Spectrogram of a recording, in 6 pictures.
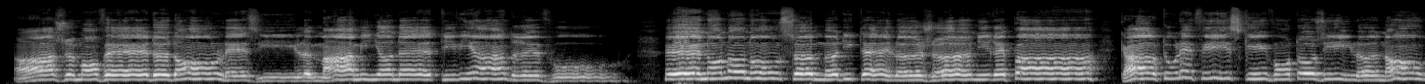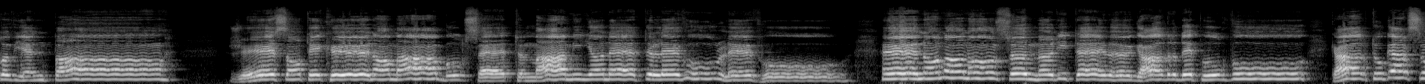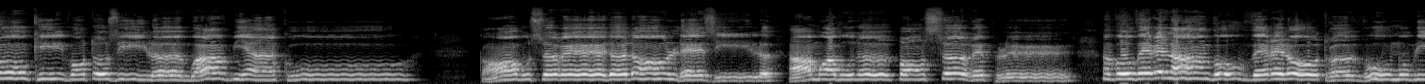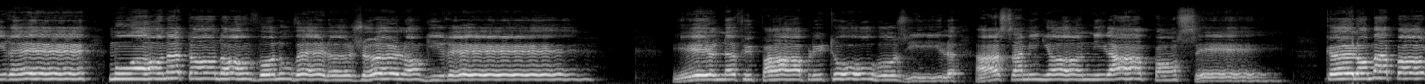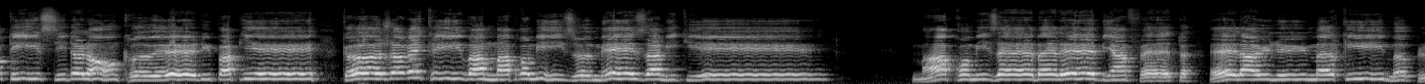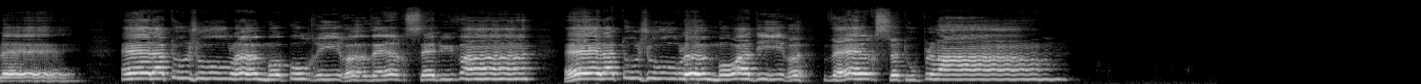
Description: Bocage vendéen
Genre strophique
Catégorie Pièce musicale éditée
